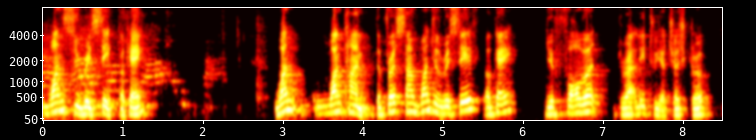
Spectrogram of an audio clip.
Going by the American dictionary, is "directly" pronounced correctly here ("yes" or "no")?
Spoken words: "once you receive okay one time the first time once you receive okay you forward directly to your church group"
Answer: yes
